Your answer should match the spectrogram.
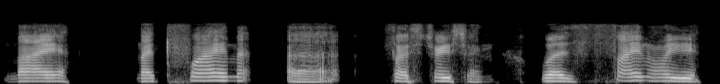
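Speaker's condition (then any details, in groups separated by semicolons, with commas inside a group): Spinal muscular atrophy; wheelchair user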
